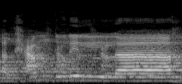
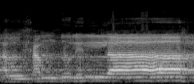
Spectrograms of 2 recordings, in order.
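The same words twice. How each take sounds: No difference in how they are said.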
